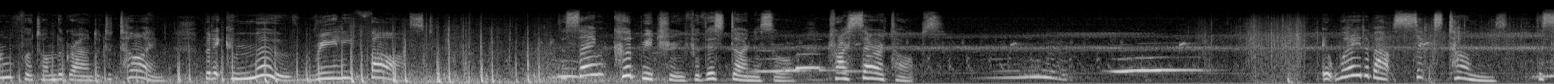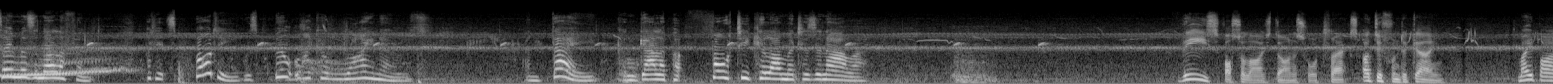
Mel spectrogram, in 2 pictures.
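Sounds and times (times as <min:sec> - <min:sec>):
insect trill: 0:00.0 - 0:31.0
pitched moaning sounds: 0:07.4 - 0:08.9, 0:09.8 - 0:12.3, 0:15.2 - 0:17.2.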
